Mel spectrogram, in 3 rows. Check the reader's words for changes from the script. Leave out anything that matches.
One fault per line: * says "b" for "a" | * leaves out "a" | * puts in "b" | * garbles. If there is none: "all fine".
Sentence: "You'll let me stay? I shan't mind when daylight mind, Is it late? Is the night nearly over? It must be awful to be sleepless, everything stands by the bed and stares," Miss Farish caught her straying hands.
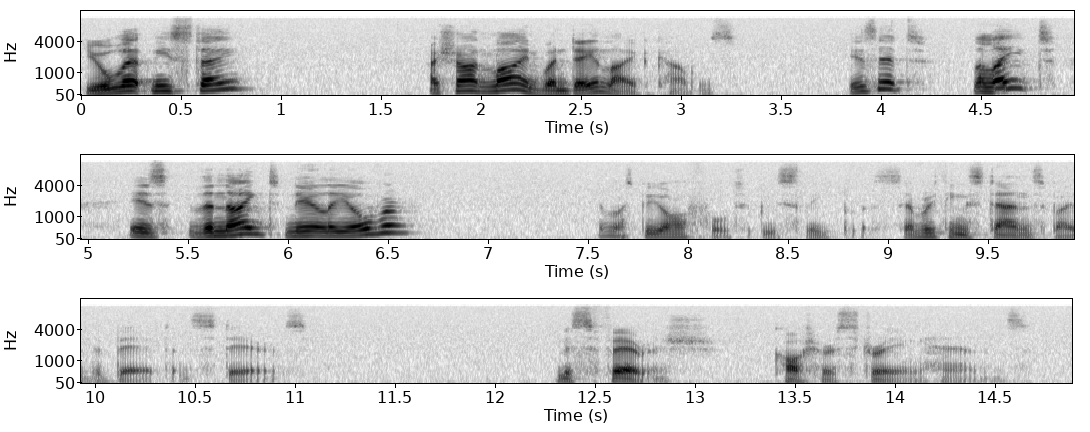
* says "comes" for "mind"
